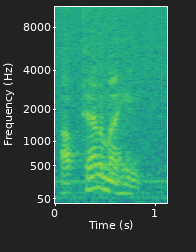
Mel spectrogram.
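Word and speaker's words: Optanamahi (ὀπτάνομαι): And you say it Optanamahi.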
